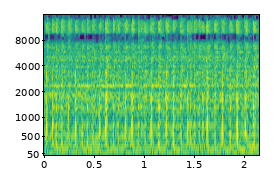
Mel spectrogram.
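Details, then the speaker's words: Kawasaki Ninja two-stroke fitted with a Super Cobra exhaust: fast crackling pulses at high revs, sharp and dry on the top end; running lean ("kering"), and forcing it will end in a tickling/pinging note. "Jadi teman-teman yang telinganya itu telinga motor 2 tak udah pasti tahu ini udah jelas kering ini. Dan kalau untuk kering ini kalau dipaksa nanti ujungnya bakalan seperti menggelitik lah istilahnya."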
